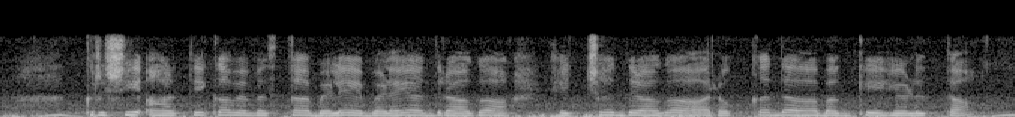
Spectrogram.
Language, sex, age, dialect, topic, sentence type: Kannada, female, 25-30, Central, banking, statement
